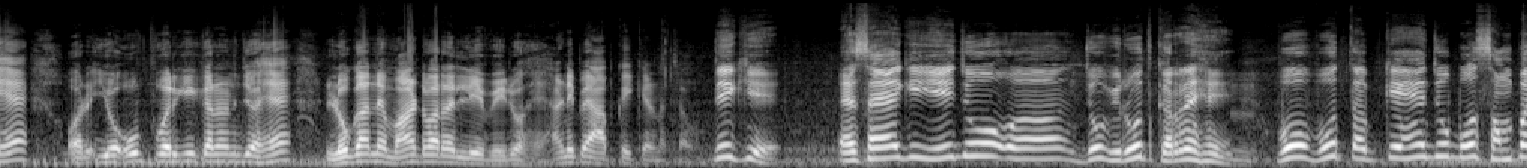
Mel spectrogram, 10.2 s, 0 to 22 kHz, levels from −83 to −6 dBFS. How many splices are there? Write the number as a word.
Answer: zero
